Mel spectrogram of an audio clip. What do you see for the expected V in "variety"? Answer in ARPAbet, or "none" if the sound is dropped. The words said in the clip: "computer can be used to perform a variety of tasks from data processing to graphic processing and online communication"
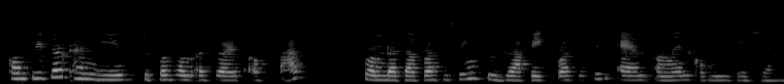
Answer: F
